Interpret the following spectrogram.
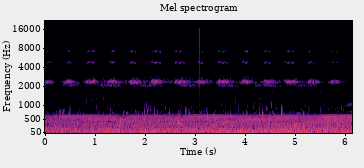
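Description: Ambient intro soundtrack: a steady low drone of held tones, with a high cricket-like chirp repeating evenly about twice a second. A single sharp click comes about three seconds in.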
